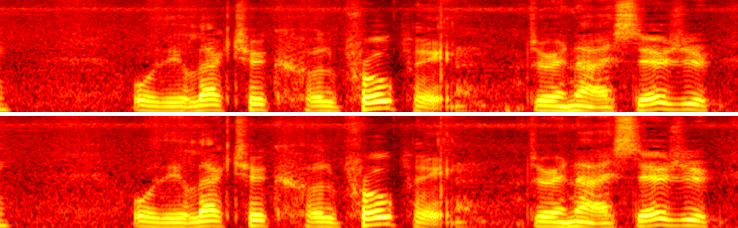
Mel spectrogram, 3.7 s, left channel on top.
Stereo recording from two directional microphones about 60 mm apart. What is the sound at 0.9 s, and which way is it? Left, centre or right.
Speech, right.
